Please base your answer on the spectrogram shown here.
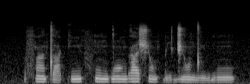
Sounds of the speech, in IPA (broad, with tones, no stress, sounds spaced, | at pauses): f ã˧ t a˨ k ĩ˨˦ f ũ˦ ɡ͡b ɔ̃˦ ɡ a˦ ʃ ɔ̃˦˨ k͡p i˨˦ d͡ʒ ɔ̃˦ d ĩ˧ b ũ˦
